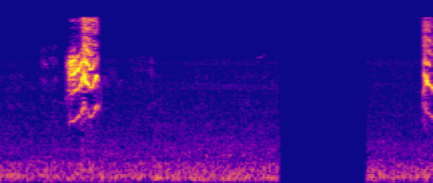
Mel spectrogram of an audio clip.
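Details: A female double-collared seedeater (Sporophila caerulescens) gives a sharp, high, buzzy chip, then a second one about three seconds later, over a faint low hum; this female call is used to stimulate males to sing.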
